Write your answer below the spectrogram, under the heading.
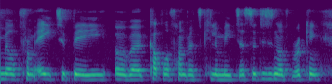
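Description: A woman with a German accent speaks at a moderate pace in a monotone, flat voice. Noticeable background noise is present. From Austria. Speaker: researcher. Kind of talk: interview.

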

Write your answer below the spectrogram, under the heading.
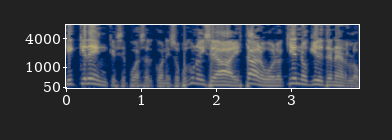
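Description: With a Rioplatense accent, a man's fairly high voice swings very widely in pitch, the sound dry and close with no echo. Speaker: film commentator. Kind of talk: casual chat.

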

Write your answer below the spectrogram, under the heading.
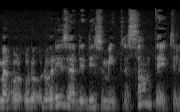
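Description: There is noticeable background noise behind this man's voice. His pitch varies in an ordinary way. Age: 30s. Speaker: sound designer. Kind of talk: casual chat. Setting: studio. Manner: halting. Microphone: far from the mic.

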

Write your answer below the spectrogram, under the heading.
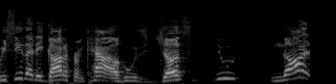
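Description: Projecting a raised voice, a man speaks at a moderate pace with a bright, sharp tone and lively intonation. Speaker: podcast co-host. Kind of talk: casual chat.

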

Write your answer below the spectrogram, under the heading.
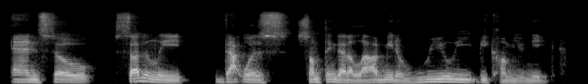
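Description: Heard in a very clean recording with a silent background, a man with an American accent speaks in a plain, everyday voice at a fairly low pitch, moderate pace and fairly even intonation. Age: 40s. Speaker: personal finance author and educator. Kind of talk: interview. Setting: podcast interview. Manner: frequent um fillers.

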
